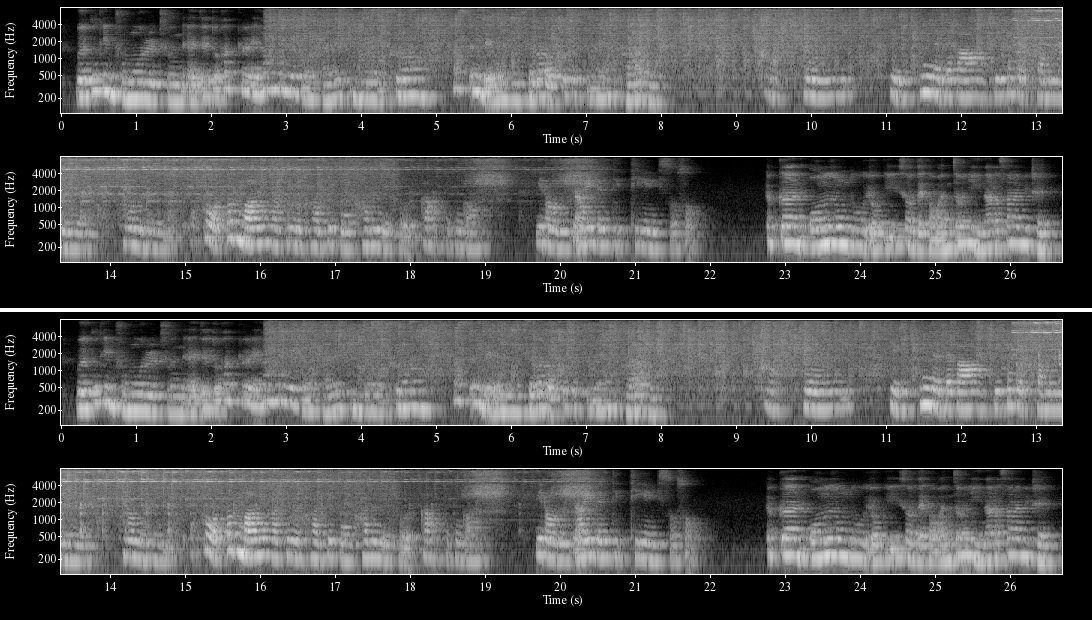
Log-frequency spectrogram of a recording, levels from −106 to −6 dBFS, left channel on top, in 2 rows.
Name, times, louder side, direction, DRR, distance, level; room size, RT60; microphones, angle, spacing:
voice 1, 0.2-4.9 5.2-8.2 20.2-20.3 22.7-26.5, left 1 dB, 65° left, -3 dB, 0.9 m, -34 dB
sound 1, 2.7-17.8, left 1 dB, 5° left, 0.8 m, -43 dB
voice 2, 9.9-10.5 11.0-13.7 14.1-19.0 19.7-20.7 20.9-21.8, right 2 dB, 25° right, 1 dB, 0.3 m, -35 dB
sound 2, 12.7-20.4, right 5 dB, 75° right, 0.6 m, -34 dB
2.8 x 2.6 x 2.3 m, 0.67 s
head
